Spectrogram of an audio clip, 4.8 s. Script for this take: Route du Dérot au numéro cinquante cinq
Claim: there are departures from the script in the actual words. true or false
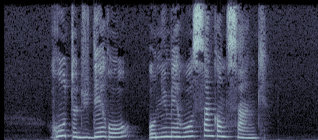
false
